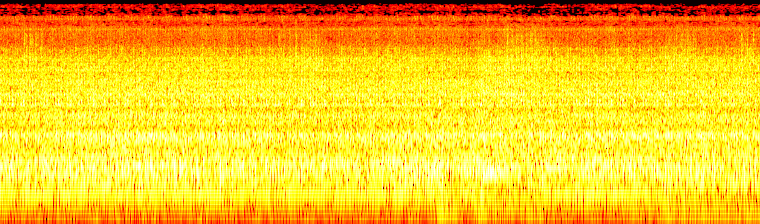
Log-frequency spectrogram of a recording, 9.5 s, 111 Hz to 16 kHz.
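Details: 2003 BMW E46 320d diesel: loud, harsh idle with uneven knock and rattle at the front from perished crankshaft pulley vibration damper rubber; both belts eventually fell off.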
